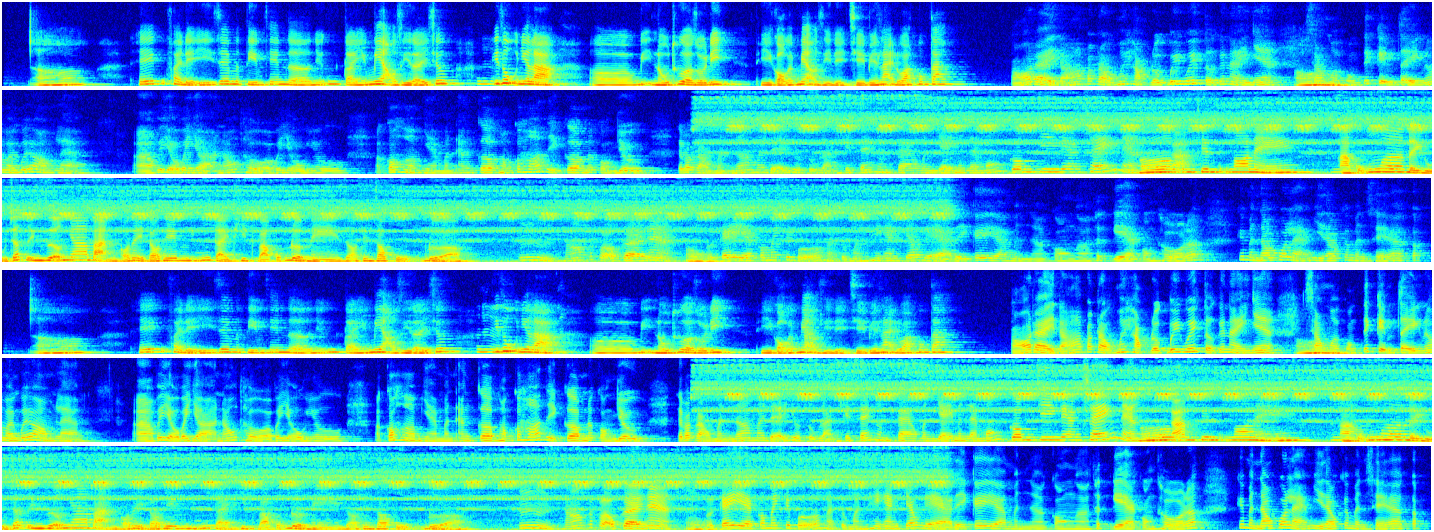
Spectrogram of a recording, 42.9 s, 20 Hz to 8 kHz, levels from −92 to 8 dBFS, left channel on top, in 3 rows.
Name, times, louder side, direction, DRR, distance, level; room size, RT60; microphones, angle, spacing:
voice 1, 0.3-0.8 1.4-4.5 4.9-5.5 5.9-7.2 7.6-9.4 12.9-13.4 25.6-27.3 27.7-33.2 35.4-35.8, left 2 dB, 35° left, 9 dB, 0.4 m, -20 dB
voice 2, 4.7-5.1 5.5-5.6 8.0-8.2 10.1-15.1 15.6-25.7 26.0-26.1 27.6-27.9 33.8-42.6, right 3 dB, 40° right, 12 dB, 0.4 m, -27 dB
sound 1, 21.2-38.1, right 4 dB, 90° right, 2.1 m, -31 dB
5.0 x 4.9 x 4.2 m, 0.66 s
head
